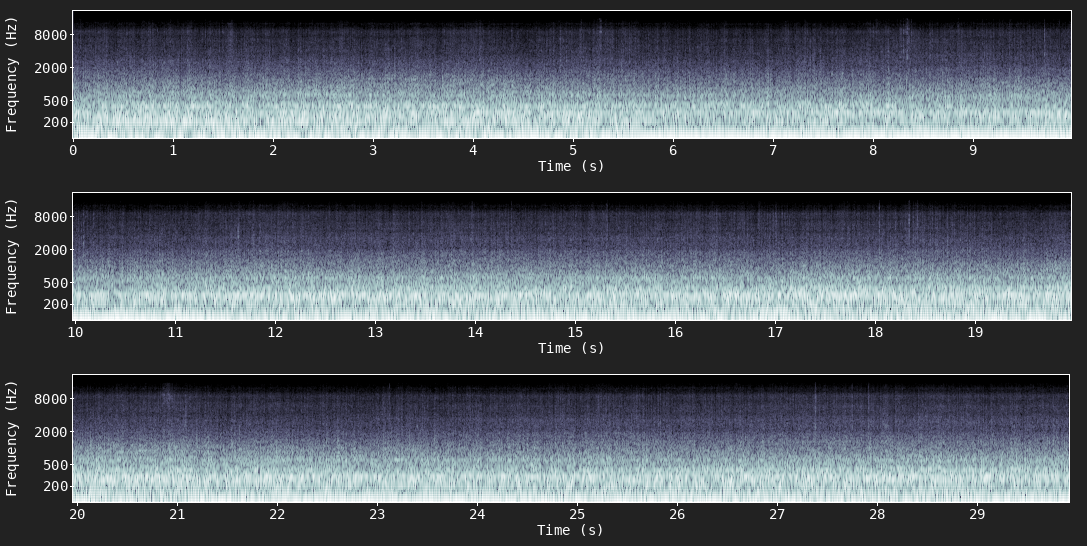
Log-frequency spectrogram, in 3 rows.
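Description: Bombardier Q400 (Dash 8-400) cabin noise during takeoff climb: the Pratt & Whitney PW150A turboprops and six-blade propellers drone steadily at climb power. The drone is a strong, even low hum with a few higher tones above it, heard from inside the cabin.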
